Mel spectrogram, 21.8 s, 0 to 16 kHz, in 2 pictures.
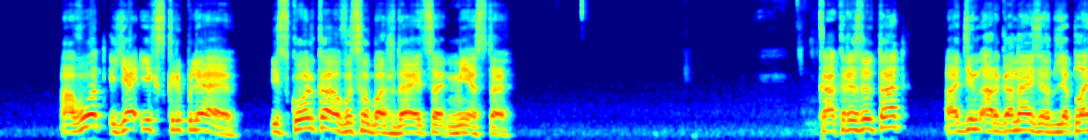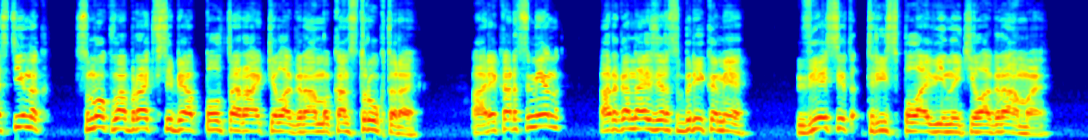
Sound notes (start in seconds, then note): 5.2 silence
